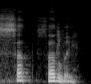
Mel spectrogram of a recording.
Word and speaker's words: subtly: I don't know uh I think it's because it's pronounced like with a d but it's spelled with a B I guess that's the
